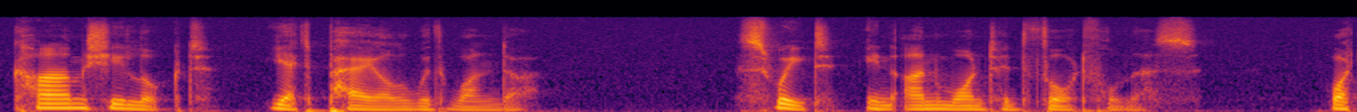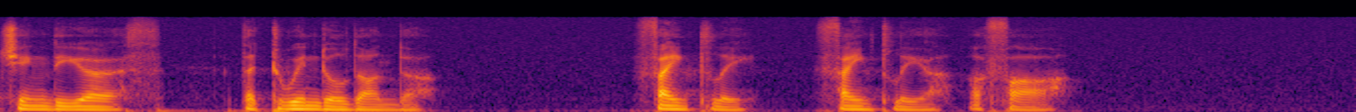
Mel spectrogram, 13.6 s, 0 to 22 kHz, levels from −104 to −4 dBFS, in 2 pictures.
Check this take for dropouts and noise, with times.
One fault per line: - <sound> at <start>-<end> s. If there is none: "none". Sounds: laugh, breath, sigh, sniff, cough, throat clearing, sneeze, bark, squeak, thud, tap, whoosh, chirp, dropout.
none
